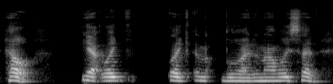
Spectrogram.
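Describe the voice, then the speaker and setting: A man's voice: on the high side, little pitch movement, normal speed. A man co-hosting a book discussion show, chatting casually and enthusiastically, with the odd swear word. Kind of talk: casual book chat, reading out listener comments.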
